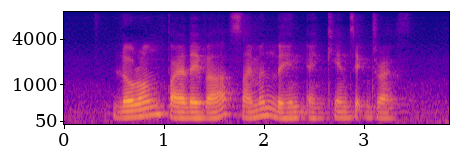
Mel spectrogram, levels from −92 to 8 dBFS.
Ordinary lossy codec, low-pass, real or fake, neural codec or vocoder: none; none; fake; codec, 16 kHz, 0.9 kbps, LongCat-Audio-Codec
